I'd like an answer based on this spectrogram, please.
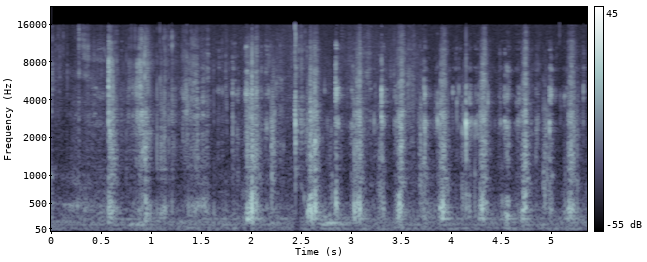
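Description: Close-miked chewing of a mouthful of food: a quick run of small wet clicks and crunches, several a second.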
